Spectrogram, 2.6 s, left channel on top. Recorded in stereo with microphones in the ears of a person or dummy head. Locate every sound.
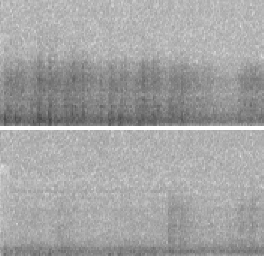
Only background noise.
